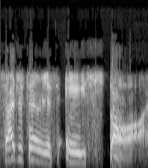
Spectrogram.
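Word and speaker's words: Sagittarius A*: No, it's called Sagittarius A star, and the star is usually typed as an asterisk, but that's the pronunciation.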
